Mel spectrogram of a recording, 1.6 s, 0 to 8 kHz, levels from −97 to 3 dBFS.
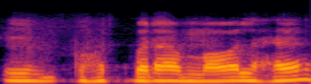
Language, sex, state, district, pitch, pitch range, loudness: Hindi, male, Bihar, Gaya, 130 Hz, 125-135 Hz, -20 LUFS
